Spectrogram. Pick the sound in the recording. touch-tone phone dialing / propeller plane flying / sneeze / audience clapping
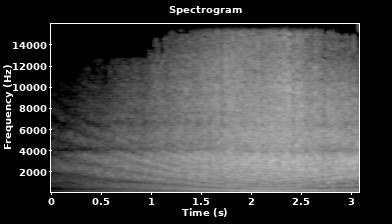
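propeller plane flying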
